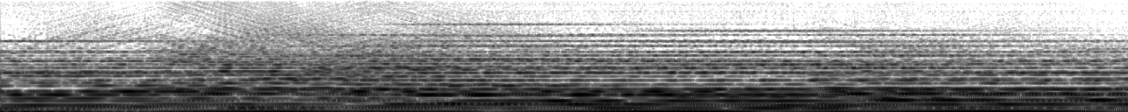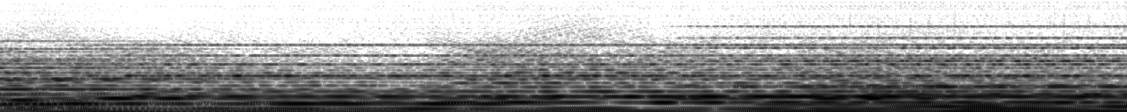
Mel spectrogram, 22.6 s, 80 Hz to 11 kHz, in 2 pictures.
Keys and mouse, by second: 0.0-0.7 typing, 0.2 Return, 0.7 click, 1.2 click, 2.1 typing, 2.7 Return, 4.4 click, 4.9 click, 5.6 2, 6.0 0, 6.2 Return, 7.2 click, 7.6 space, 10.0 space, 11.2 click, 12.3-15.8 drag, 19.4 click, 21.2 click, 21.6 click, 22.2 click.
